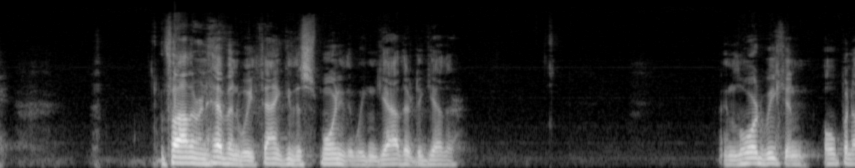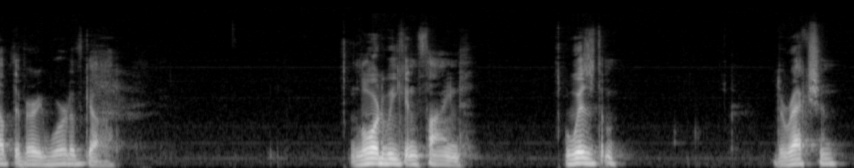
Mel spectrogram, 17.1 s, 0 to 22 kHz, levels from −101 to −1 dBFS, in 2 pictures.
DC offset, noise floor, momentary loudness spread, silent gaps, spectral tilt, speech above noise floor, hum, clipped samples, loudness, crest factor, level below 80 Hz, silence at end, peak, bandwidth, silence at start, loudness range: under 0.1%; -74 dBFS; 17 LU; none; -8 dB/octave; 53 dB; none; under 0.1%; -22 LUFS; 24 dB; -58 dBFS; 0.2 s; 0 dBFS; 10.5 kHz; 1.55 s; 11 LU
